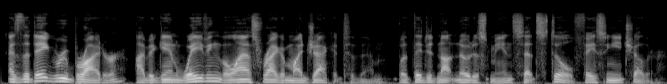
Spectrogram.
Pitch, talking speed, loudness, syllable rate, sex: 95 Hz, 250 wpm, -20 LUFS, 5.7 syllables/s, male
